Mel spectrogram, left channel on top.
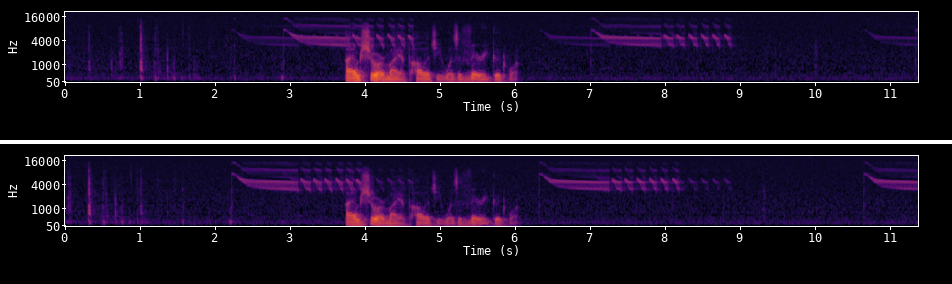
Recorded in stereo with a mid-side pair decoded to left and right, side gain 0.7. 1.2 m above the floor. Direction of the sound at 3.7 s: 25° left.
